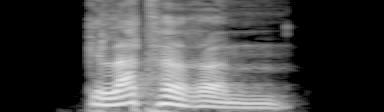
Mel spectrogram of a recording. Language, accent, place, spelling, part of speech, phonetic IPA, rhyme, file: German, Germany, Berlin, glatterem, adjective, [ˈɡlatəʁəm], -atəʁəm, De-glatterem.ogg
- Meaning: strong dative masculine/neuter singular comparative degree of glatt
